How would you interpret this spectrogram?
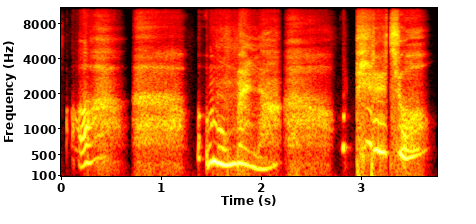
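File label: Vox Skill, Korean; Erze; kingsraid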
